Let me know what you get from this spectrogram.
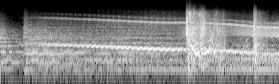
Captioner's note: strange modulating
